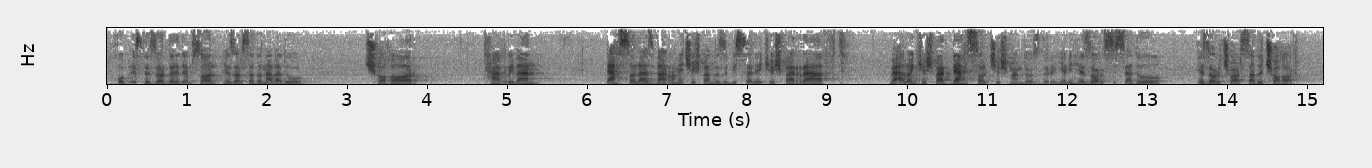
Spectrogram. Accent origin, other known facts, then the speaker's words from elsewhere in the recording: Tehran, Tehran Province, Iran; born there; توفیق نداشتم برای یه متولد تهرانم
